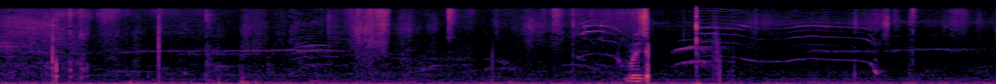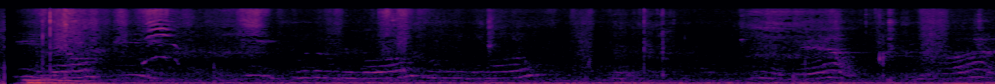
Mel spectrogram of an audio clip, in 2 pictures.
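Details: Baby cats in a funny compilation, mewing repeatedly: a burst of thin, rising-then-falling mews midway, then a long run of short, wavering cries every second or so, with a voice and bumps in a small room.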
